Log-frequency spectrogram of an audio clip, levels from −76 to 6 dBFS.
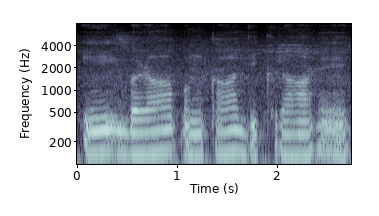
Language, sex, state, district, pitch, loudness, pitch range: Hindi, female, Maharashtra, Mumbai Suburban, 135 Hz, -15 LUFS, 130-145 Hz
